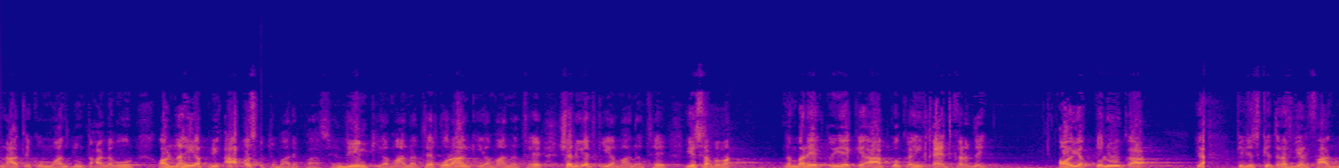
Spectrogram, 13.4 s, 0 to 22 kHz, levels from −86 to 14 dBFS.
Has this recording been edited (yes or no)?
yes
